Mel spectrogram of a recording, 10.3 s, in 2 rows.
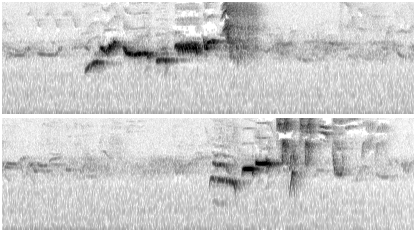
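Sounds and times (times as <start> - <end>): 
blackbird: 0.0 - 10.3.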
